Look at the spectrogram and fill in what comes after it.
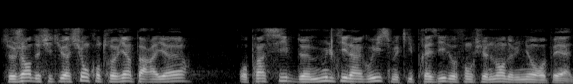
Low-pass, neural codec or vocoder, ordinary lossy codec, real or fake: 5.4 kHz; none; AAC, 48 kbps; real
